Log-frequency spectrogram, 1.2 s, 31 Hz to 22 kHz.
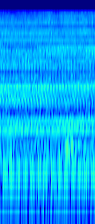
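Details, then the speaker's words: Old nebulizer compressor, powered from a 5-volt adapter and being repurposed as an aquarium air pump, running: steady buzzing hum of a small motor and pump sucking air in one opening and pushing it out the other. "you can have it running and I can tell that this is sucking air from this side and this is throwing you in this direction so"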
